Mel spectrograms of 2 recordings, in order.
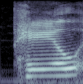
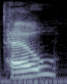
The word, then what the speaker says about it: pale: more time and uh pale as well you need an l sound there instead of po it's pale a shiny silver pail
